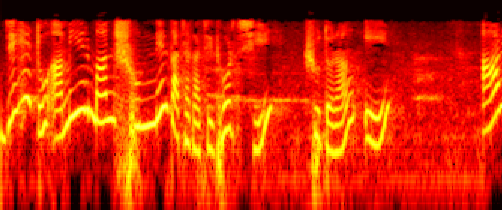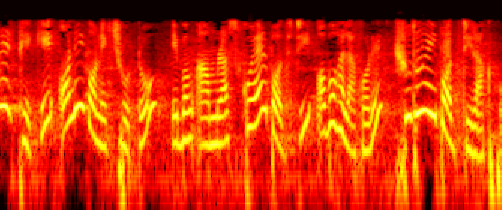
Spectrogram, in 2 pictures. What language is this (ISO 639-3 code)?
ben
